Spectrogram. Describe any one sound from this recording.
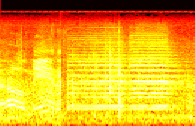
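A skateboard clacks against the road.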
